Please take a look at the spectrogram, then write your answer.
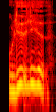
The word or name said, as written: ulidelighed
